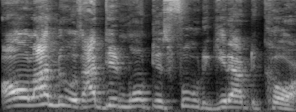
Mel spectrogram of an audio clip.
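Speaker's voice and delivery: ordinary delivery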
